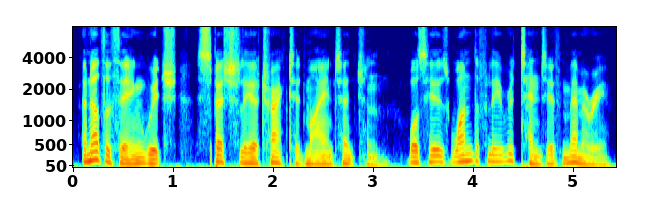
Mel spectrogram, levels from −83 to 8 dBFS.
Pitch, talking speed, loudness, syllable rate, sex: 105 Hz, 130 wpm, -17 LUFS, 5.8 syllables/s, male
